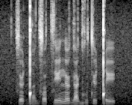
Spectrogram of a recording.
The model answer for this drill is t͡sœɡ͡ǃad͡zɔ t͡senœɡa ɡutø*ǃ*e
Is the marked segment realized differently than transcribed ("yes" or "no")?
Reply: no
